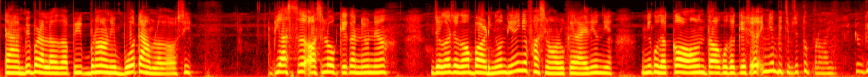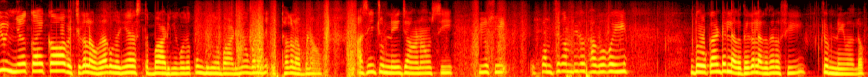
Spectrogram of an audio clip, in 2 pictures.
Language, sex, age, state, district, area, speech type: Dogri, female, 18-30, Jammu and Kashmir, Reasi, rural, spontaneous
